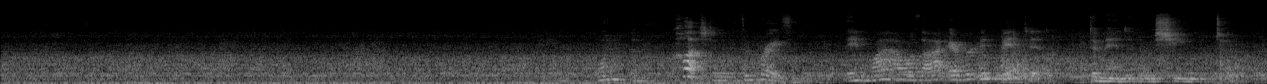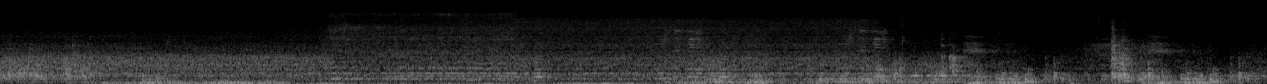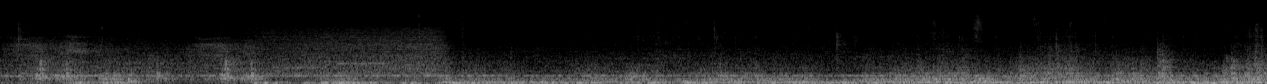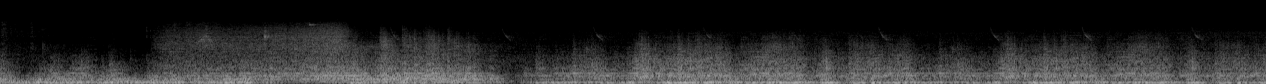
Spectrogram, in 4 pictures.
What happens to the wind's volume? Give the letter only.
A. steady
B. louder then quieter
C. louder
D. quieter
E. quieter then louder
C.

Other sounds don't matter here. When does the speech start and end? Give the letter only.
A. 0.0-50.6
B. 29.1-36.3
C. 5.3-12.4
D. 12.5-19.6
C.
